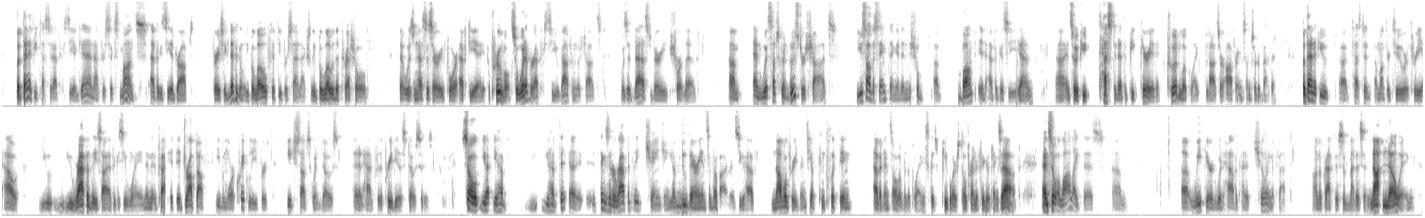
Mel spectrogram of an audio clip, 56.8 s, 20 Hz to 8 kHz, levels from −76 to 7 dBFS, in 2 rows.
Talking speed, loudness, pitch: 195 wpm, -27 LUFS, 110 Hz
